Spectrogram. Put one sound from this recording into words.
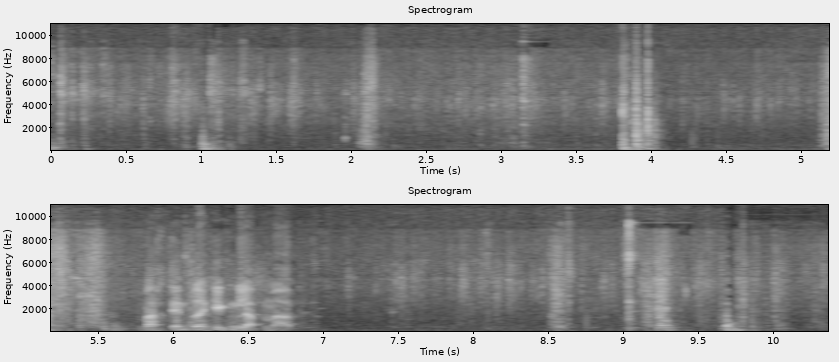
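Crockery clinks and knocks on a wooden shelf.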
